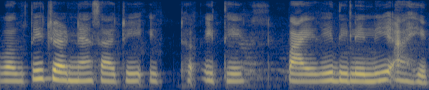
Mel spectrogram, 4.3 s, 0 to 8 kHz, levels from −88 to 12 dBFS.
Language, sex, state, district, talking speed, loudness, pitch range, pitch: Marathi, female, Maharashtra, Gondia, 100 wpm, -18 LUFS, 205-225 Hz, 210 Hz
